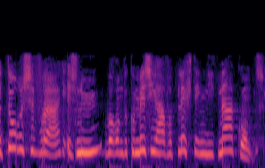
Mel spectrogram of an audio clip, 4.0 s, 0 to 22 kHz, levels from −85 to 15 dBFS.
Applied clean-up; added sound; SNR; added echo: none; none; none; none.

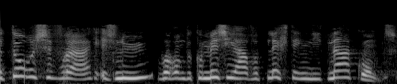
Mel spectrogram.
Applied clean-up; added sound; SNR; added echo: neural mask model Resemble Enhance denoiser.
